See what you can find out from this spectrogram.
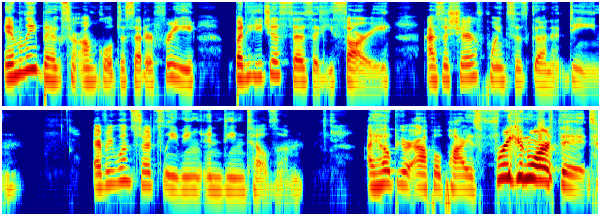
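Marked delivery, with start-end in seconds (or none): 9.6-11.9 very loud, sarcastic, snarky shout. Recapping an episode scene as Dean speaks to the leaving crowd, mock-snarky Dean impression. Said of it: "Dean's snarky-ass comments".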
